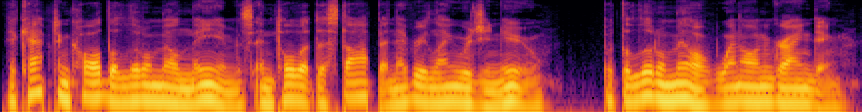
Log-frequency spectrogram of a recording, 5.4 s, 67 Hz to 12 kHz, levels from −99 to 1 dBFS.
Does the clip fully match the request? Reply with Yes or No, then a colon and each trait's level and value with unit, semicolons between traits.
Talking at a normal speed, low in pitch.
No: fast, 265 wpm; low, 110 Hz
